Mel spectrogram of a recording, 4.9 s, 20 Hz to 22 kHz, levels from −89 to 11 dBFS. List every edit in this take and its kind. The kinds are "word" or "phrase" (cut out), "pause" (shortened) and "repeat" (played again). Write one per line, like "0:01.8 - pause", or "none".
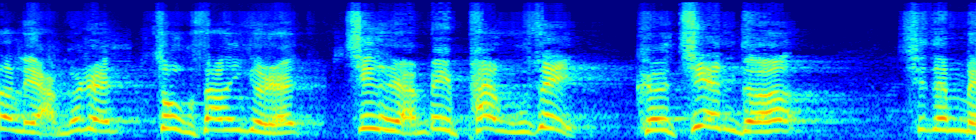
0:01.6 - pause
